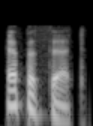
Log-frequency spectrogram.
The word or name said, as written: epithet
